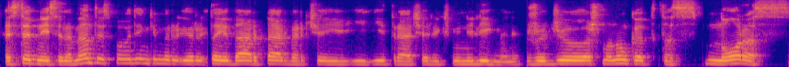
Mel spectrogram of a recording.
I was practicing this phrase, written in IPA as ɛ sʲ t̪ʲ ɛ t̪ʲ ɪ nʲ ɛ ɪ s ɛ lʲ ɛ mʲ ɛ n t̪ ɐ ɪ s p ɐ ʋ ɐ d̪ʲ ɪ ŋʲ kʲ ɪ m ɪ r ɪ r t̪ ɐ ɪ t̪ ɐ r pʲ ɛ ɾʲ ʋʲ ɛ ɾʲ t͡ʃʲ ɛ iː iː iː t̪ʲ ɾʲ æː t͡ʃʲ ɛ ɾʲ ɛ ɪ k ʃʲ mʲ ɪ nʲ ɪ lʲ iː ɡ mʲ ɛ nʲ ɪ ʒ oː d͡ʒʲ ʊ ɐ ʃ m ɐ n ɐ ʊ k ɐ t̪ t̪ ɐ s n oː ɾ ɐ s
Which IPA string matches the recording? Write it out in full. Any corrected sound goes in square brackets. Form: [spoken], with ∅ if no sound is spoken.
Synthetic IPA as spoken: ɛ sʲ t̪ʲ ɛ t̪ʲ ɪ nʲ ɛ ɪ s ɛ lʲ ɛ mʲ ɛ n t̪ ɐ ɪ s p ɐ ʋ ɐ d̪ʲ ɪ ŋʲ kʲ ɪ m ɪ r ɪ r t̪ ɐ ɪ [d̪] ɐ r pʲ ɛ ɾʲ ʋʲ ɛ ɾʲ t͡ʃʲ ɛ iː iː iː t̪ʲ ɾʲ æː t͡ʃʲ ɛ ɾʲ ɛ ɪ k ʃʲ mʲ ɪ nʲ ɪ lʲ iː ɡ mʲ ɛ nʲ ɪ ʒ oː d͡ʒʲ ʊ ɐ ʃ m ɐ n ɐ ʊ k ɐ t̪ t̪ ɐ s n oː ɾ ɐ s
